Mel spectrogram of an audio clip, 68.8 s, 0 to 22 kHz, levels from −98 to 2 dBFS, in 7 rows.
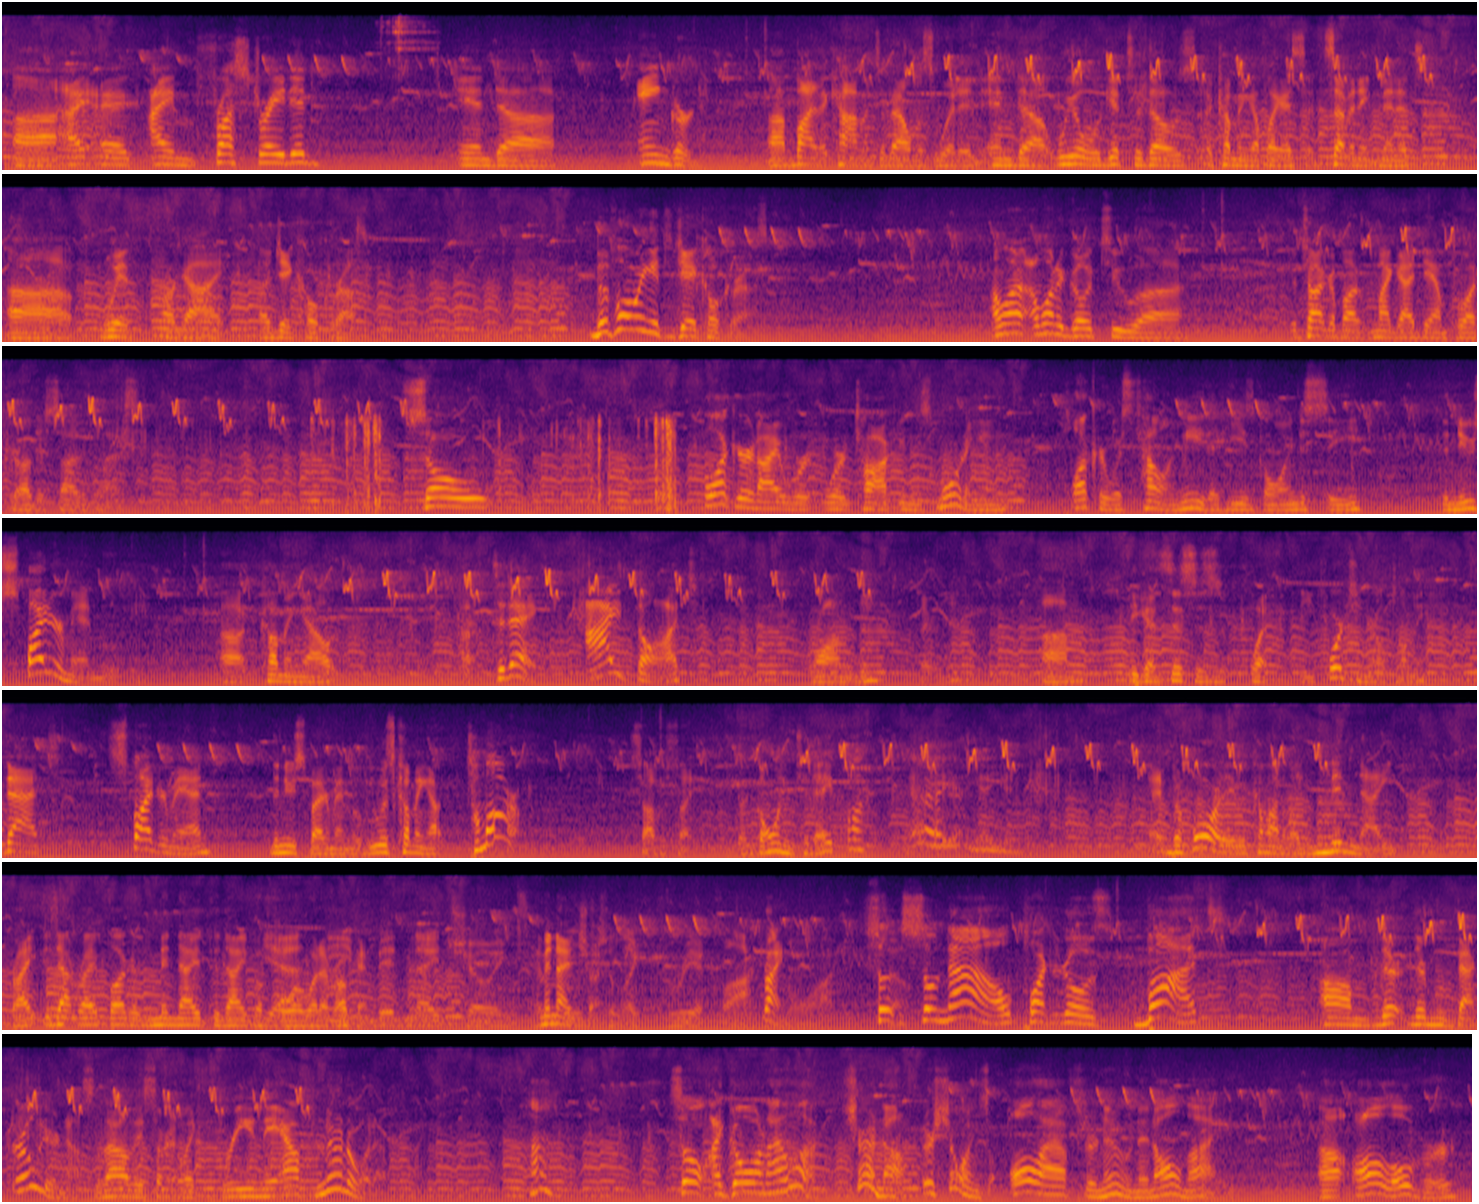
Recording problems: electrical hum; loud; throughout; 50 Hz, 6 dB below the speech
background chatter; faint; throughout; 4 voices, 25 dB below the speech
jangling keys; noticeable; at 2.5 s; peak 5 dB below the speech
phone ringing; loud; from 22 to 24 s; peak 3 dB above the speech

